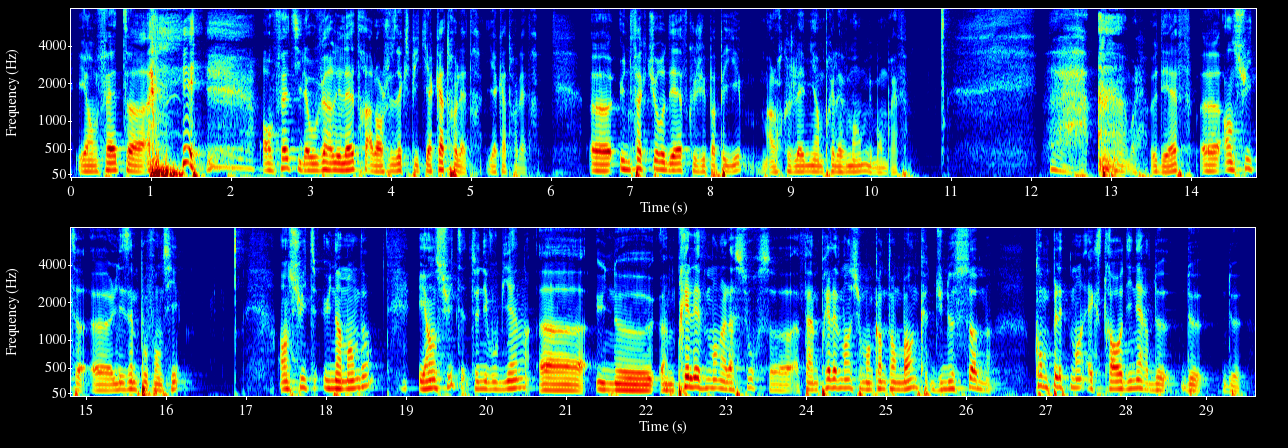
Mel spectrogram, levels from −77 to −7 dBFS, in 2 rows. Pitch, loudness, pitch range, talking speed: 120 Hz, -19 LUFS, 105-140 Hz, 170 wpm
